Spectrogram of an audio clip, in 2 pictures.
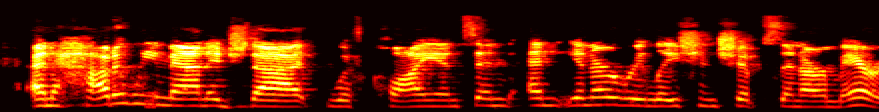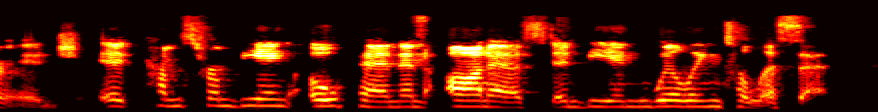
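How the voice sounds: A woman with a fairly high pitch and a bright, sharp tone, at a moderate pace with few pauses. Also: fairly even intonation.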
